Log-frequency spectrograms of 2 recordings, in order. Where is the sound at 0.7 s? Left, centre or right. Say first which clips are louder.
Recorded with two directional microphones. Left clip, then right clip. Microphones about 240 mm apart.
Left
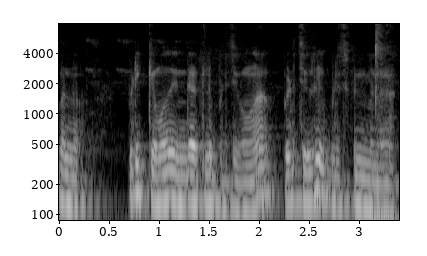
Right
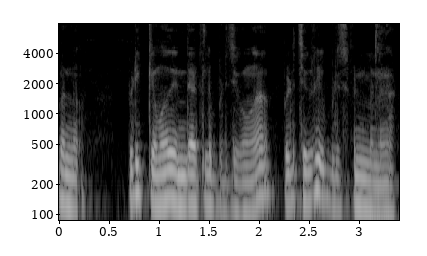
Left 2 dB; right.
